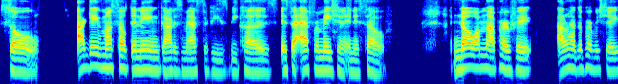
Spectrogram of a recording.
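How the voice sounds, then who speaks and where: In a New York accent, a woman speaks at a moderate pace with a very deep, low pitch. Her intonation is monotone and flat, and the sound is dry and close with no echo. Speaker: podcast guest. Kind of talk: casual chat. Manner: abrasive-sounding.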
